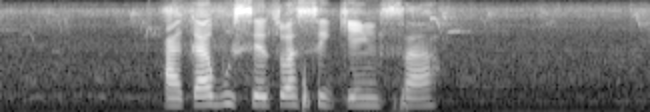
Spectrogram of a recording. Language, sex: Tswana, female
